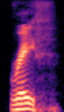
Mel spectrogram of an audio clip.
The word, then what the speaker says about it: Ralph: Well, it is Rafe and Ralph is the same guy. Rafe and Ralph is the same guy. Yeah, you're just saying it wrong when you say Ralph.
